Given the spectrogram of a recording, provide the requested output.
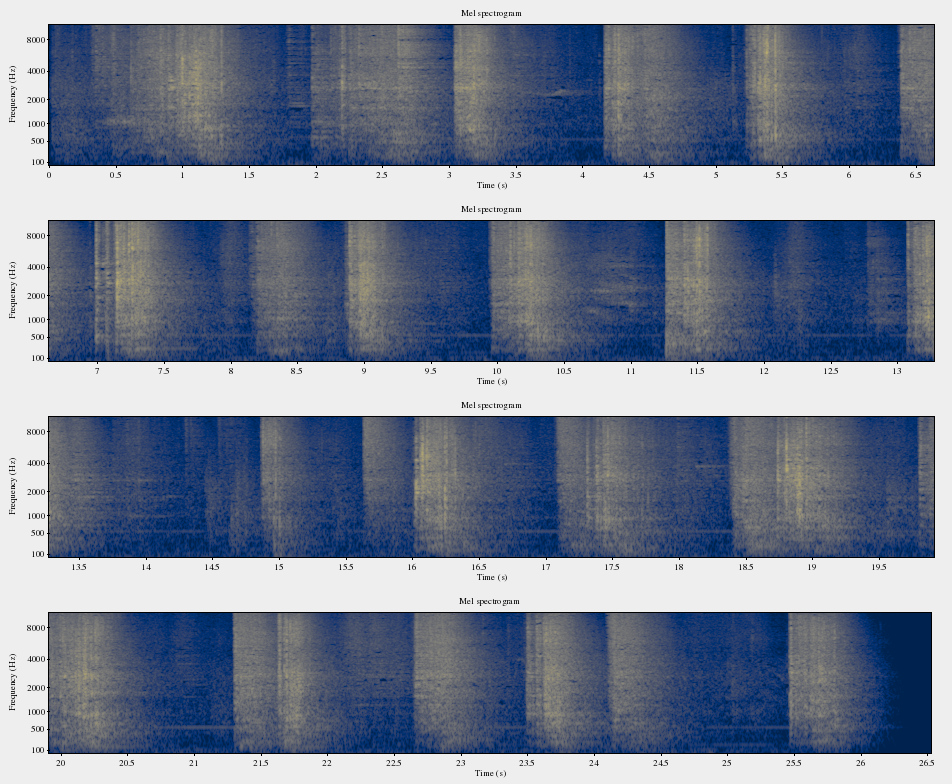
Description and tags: Mixing Concrete
Hand mixing of concrete cement for a construction site
shovel, mixing, construction, cement, building, concrete, tools, construction-site, sand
